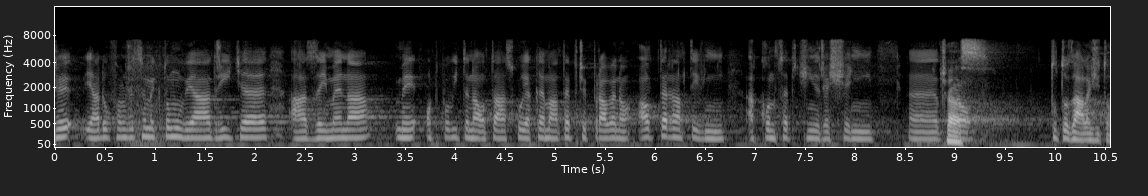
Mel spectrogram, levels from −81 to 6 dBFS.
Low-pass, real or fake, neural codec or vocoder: 7.2 kHz; real; none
